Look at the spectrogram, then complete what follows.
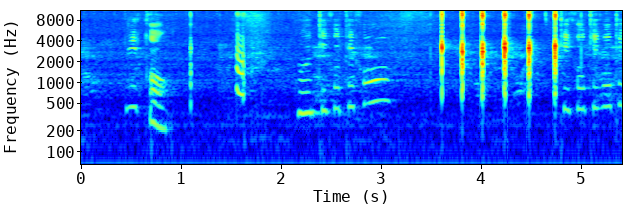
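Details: Pet Indian ringneck parrot talking in the evening while relaxing during head scratches before bedtime; short squeaky, sliding speech-like syllables, then a quick run of sharp clicks and softer chatter.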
